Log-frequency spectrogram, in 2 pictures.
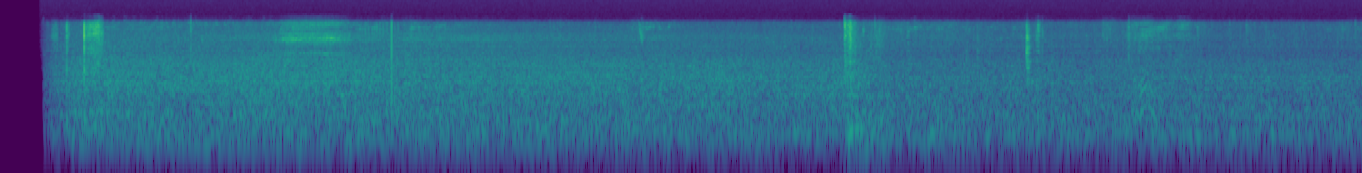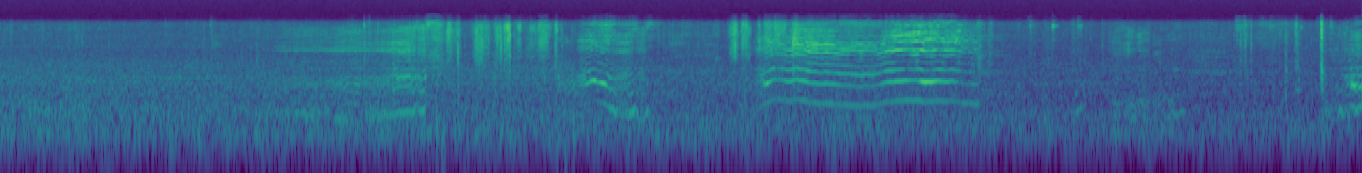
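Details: Basenji. Steady road rumble fills the car until a Basenji breaks in with a warbling, rising-and-falling yodel lasting a few seconds. The dog is asking to be let out for a potty break, and a person speaks briefly near the end.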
